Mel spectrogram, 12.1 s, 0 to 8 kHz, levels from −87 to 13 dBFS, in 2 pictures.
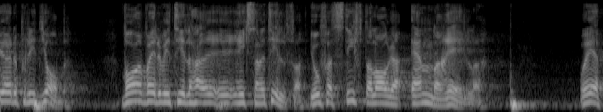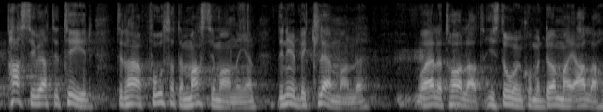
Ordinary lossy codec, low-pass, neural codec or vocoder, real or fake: none; 7.2 kHz; none; real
